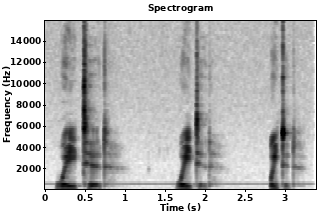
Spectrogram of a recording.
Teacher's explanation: wait only has one syllable but when we make it past tense it becomes two syllables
